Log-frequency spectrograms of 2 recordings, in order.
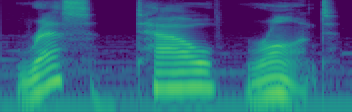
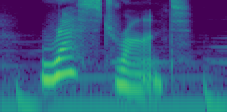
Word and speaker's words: restaurant: Rest to rant. Many learners say it exactly like that, but native speakers often say restaurant.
